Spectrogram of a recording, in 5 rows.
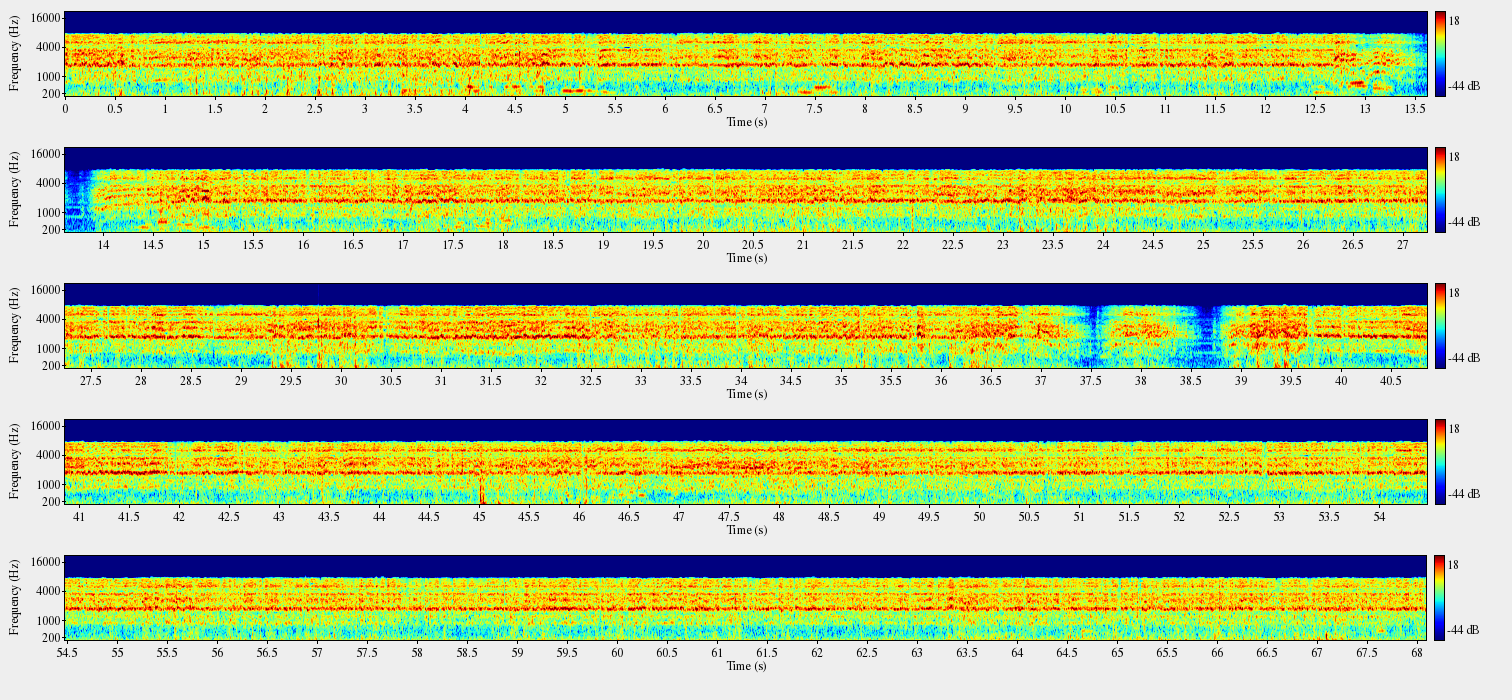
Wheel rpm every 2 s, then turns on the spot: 210, 230, 240, 230, 230, 230, 130, 200, 230, 230, 230, 220, 230, 230, 220, 220, 220, 230, 140, 140, 230, 230, 230, 220, 220, 230, 230, 230, 230, 230, 230, 230, 230, 230.
none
